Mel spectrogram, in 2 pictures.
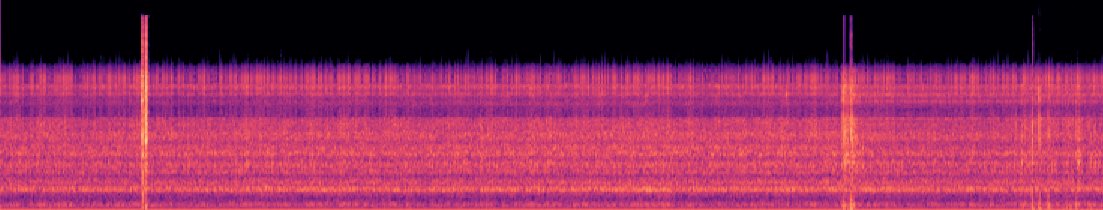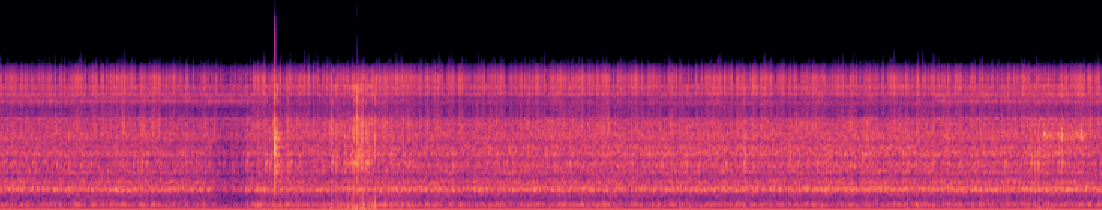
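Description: Steady hum and rush of a road bicycle rolling on asphalt, heard through a camera mounted on the bike. A few sharp knocks from bumps jolt the mount, the loudest about two seconds in and others around eleven, fourteen and eighteen seconds.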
